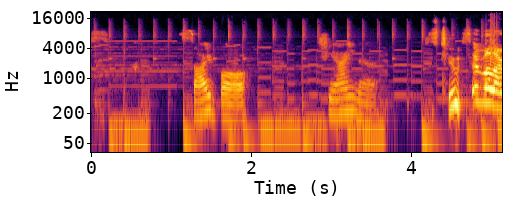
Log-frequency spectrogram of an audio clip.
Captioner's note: imitates Donald Trump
